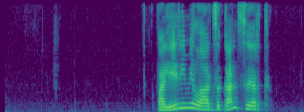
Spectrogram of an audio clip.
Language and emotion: Russian, positive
